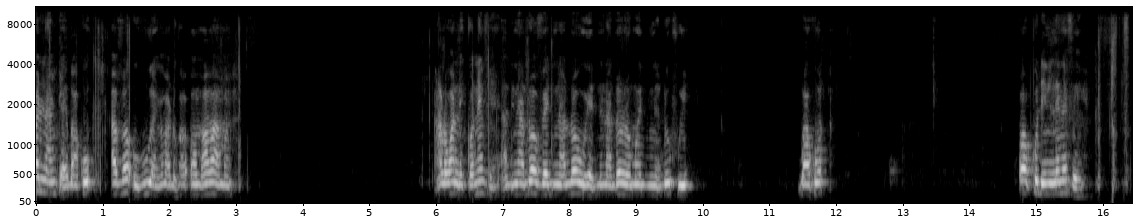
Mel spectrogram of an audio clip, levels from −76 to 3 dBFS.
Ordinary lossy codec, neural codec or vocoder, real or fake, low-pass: AAC, 64 kbps; vocoder, 44.1 kHz, 128 mel bands, Pupu-Vocoder; fake; 9.9 kHz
